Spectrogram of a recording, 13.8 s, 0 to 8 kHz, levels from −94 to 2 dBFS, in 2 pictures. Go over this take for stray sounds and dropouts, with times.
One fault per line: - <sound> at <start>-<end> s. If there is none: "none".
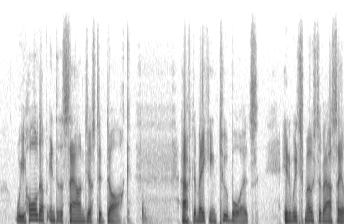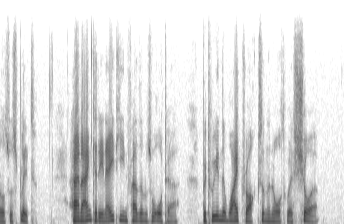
- thud at 2.8-3.4 s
